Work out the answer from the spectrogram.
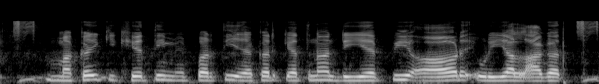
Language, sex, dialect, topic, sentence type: Maithili, male, Bajjika, agriculture, question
